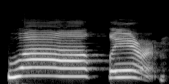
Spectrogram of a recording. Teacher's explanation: اگر ہم کرتے ہیں سٹاپ تو عین کی 2 زیر کو ہم نے کر دینا ہے ڈراپ، اور عین ساکن ہوگا تو ہم کریں گے قاف عین زیر قع، ایسے کر کے یہاں پر وقف ہوگا، واقع۔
